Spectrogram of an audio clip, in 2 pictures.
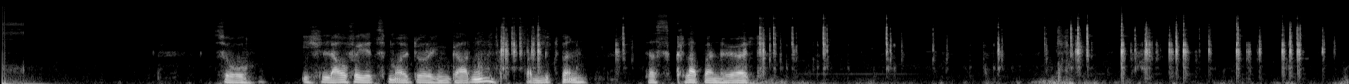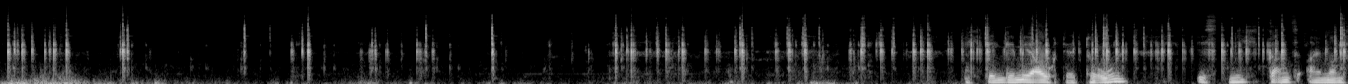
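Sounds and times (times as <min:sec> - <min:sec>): camera switch rattling and clicking: 0:04.9 - 0:06.4, 0:07.5 - 0:26.9.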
